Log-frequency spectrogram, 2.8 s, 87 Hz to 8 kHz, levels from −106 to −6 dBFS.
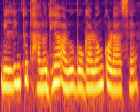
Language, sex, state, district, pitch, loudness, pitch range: Assamese, female, Assam, Kamrup Metropolitan, 245 Hz, -14 LUFS, 235-265 Hz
